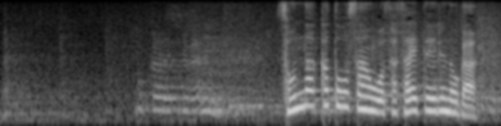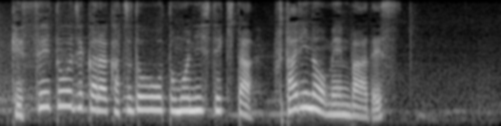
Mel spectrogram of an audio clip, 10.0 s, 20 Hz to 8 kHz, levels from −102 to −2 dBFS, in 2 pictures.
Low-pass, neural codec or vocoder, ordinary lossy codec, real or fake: none; none; none; real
